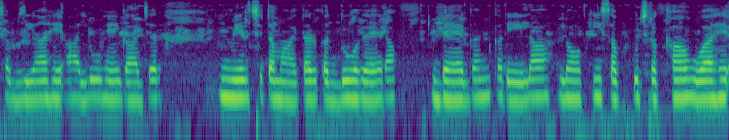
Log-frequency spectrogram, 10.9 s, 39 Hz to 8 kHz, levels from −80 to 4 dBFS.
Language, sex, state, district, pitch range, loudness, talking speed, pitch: Hindi, female, Uttar Pradesh, Lucknow, 185-195 Hz, -17 LUFS, 95 wpm, 190 Hz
